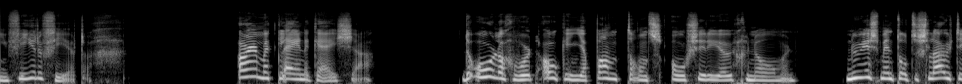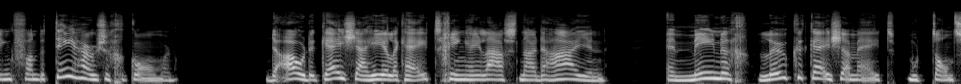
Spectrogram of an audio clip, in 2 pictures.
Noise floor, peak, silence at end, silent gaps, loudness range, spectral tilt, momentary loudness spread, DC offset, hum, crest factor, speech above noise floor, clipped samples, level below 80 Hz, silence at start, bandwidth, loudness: under -90 dBFS; -4 dBFS; 0 s; 1.55-1.68 s, 1.79-2.21 s, 2.27-2.33 s, 3.90-3.99 s, 4.26-4.32 s, 4.38-4.58 s, 11.64-11.68 s; 4 LU; -4 dB/octave; 10 LU; under 0.1%; none; 14 dB; over 73 dB; under 0.1%; -52 dBFS; 0 s; 12.5 kHz; -17 LUFS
